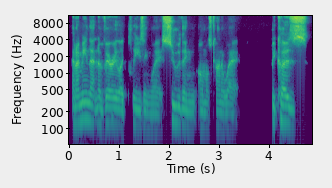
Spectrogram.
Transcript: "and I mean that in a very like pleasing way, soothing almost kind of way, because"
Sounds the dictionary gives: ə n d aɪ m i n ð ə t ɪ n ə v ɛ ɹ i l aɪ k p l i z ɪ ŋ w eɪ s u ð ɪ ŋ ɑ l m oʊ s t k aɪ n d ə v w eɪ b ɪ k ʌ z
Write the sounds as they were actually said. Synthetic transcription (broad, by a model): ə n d aɪ m i n ð ə t ɪ n ə v ɛ ɹ i l aɪ k p l i z ɪ ŋ w eɪ s u ð ɪ ŋ ɑ l m oʊ s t k aɪ n d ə w eɪ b ɪ k ʌ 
